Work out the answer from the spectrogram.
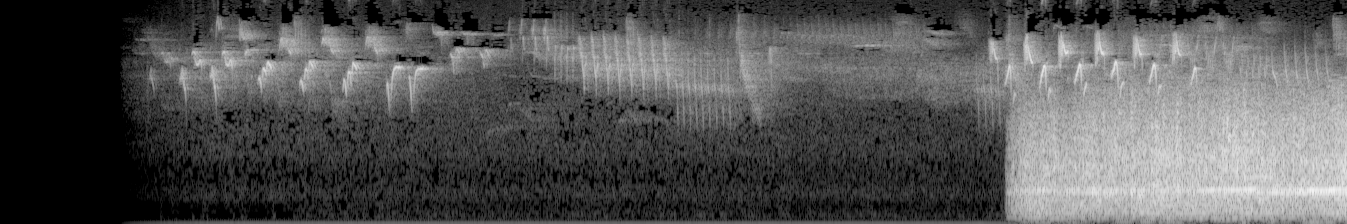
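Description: Songbirds singing quick runs of high chirps, starting after a second or so of silence. About ten seconds in, a loud steady rushing noise comes in under the birdsong and stays.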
